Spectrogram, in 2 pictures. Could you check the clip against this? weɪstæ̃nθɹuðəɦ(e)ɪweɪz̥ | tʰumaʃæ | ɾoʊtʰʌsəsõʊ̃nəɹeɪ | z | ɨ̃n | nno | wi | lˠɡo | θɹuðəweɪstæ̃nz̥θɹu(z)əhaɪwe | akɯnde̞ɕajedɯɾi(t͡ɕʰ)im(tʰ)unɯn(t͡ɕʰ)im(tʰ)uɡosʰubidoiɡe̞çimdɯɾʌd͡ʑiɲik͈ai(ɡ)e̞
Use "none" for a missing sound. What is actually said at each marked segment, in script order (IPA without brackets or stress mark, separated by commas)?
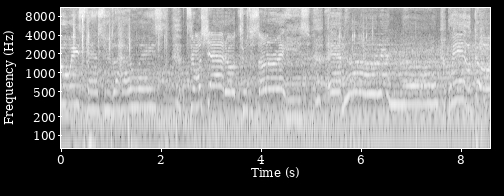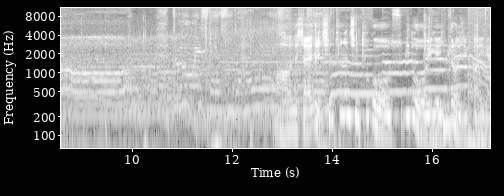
a, ð, t͡ɕʰ, tʰ, t͡ɕʰ, tʰ, ɡ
